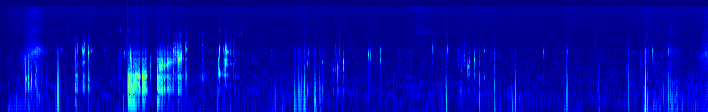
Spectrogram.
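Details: Stomach sounds recorded for ASMR: irregular gurgles, squelches and brief rumbles from the belly; borborygmi.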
